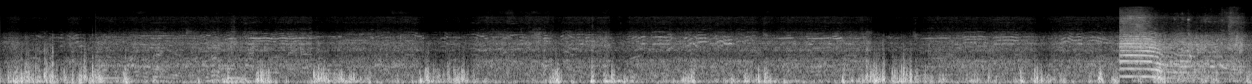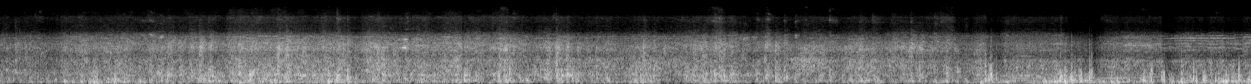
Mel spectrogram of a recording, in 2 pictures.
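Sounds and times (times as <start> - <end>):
train passing alongside: 0.0 - 25.0
train wheels clattering on rails: 9.8 - 25.0
train horn blast: 11.2 - 12.8.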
